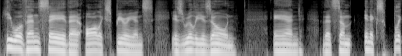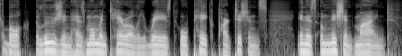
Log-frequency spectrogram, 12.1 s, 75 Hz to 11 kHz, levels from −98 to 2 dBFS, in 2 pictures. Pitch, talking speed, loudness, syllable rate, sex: 110 Hz, 125 wpm, -19 LUFS, 4.6 syllables/s, male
